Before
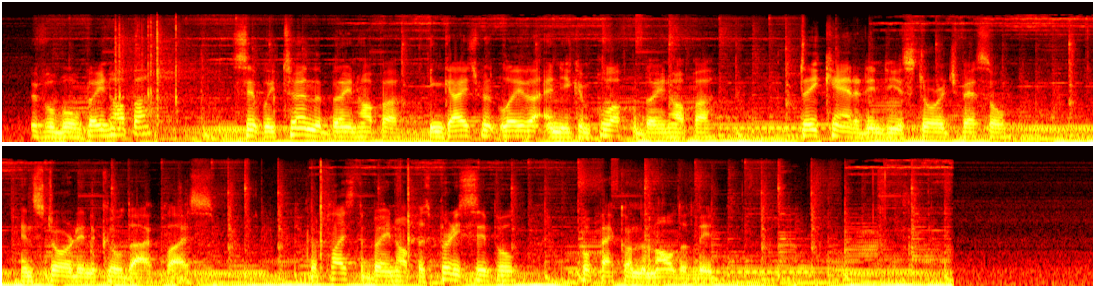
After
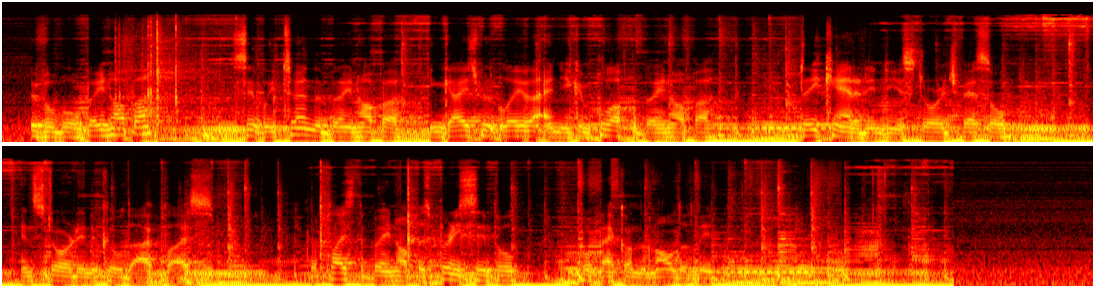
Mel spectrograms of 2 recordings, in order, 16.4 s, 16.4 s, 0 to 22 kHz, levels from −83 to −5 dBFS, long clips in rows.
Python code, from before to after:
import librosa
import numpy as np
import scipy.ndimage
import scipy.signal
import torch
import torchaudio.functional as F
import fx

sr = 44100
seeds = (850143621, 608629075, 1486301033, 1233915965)

y = fx.high_shelf(x, sr, hz=7100.0, db=11.5, at=(7.8, 8.8))
y = fx.over_compress(y, sr, threshold_db=-21.0, ratio=-1.0)
y = y * 10.0 ** (-6.5 / 20.0)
